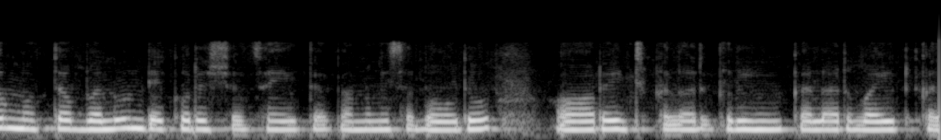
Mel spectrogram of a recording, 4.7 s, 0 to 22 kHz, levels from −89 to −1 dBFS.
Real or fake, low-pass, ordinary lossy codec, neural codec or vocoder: fake; 7.2 kHz; none; codec, 16 kHz, 2 kbps, FunCodec, trained on Chinese and English, 25 frames a second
